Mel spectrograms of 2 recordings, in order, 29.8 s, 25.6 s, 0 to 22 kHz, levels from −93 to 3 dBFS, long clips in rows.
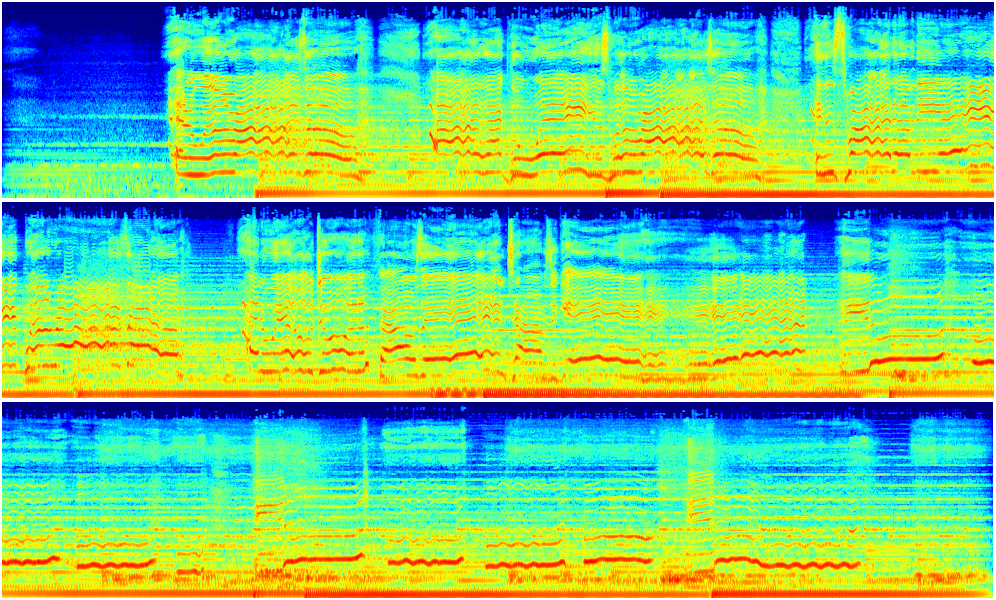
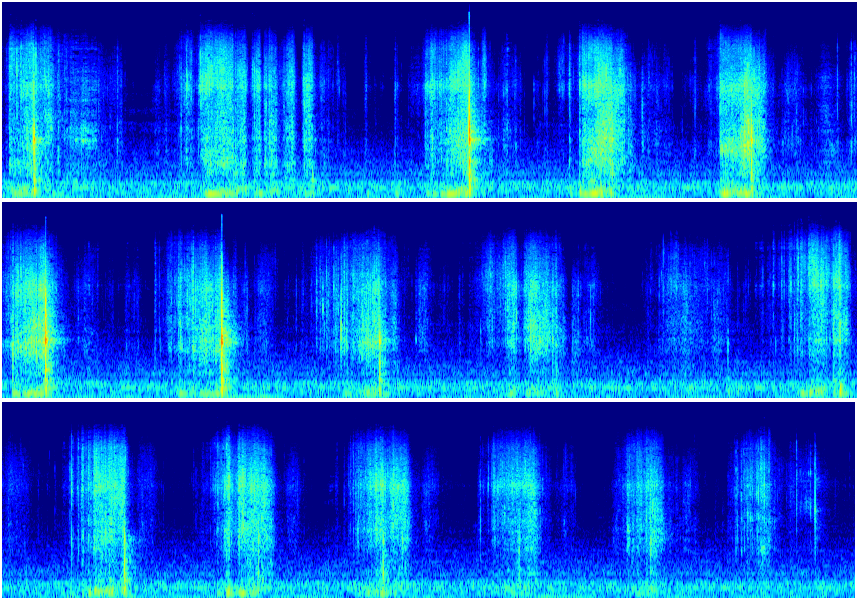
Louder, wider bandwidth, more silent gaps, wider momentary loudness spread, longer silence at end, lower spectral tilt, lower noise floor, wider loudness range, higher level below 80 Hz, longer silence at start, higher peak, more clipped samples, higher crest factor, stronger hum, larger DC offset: first, -12 LUFS vs -34 LUFS; about the same, 17 kHz vs 16 kHz; neither; second, 6 LU vs 28 LU; about the same, 0 s vs 0 s; first, -4 dB/octave vs -2 dB/octave; second, -37 dBFS vs -57 dBFS; second, 2 LU vs 14 LU; first, -18 dBFS vs -54 dBFS; first, 0.4 s vs 0 s; about the same, 0 dBFS vs 0 dBFS; neither; second, 12 dB vs 38 dB; neither; neither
